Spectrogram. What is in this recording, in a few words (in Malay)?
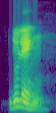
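"juling", Malay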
